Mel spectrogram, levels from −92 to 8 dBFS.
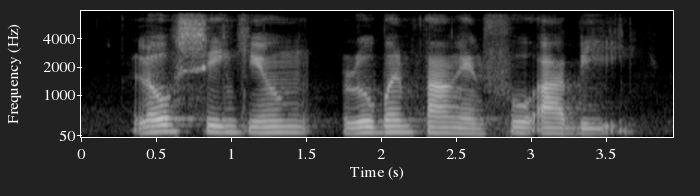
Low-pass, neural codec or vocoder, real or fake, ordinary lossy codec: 7.2 kHz; vocoder, 44.1 kHz, 128 mel bands, Pupu-Vocoder; fake; none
